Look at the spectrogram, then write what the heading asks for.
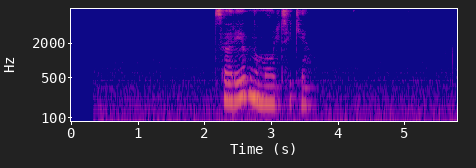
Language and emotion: Russian, sad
